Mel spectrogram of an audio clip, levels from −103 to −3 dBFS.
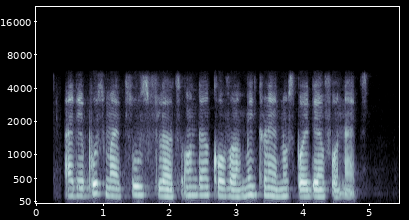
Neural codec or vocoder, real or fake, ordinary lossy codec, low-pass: none; real; Opus, 32 kbps; 5.4 kHz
